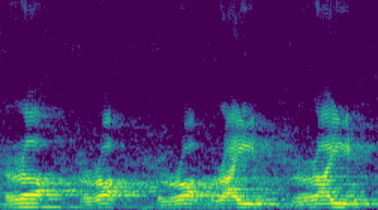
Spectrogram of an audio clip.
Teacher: Mouth को top part touch नहीं करेगी, लेकिन साइड से एयर के थ्रू वो आर साउंड निकलेगी ऐसे, र र र राइड राइड। आपकी टंग ऊपर आपके माउथ के जो टॉप है उसको टच नहीं कर रही, टॉप सरफेस को, लेकिन वो ऐसे कर्ल्ड है और साइड से जो है साउंड ऐसे मूव कर रहा है, एयर मूव कर रहा है और रा की साउंड निकल रही है, रा। · आपकी टंग ऊपर वाली जो सरफेस है आपके माउथ की उसको टच नहीं करेगी। The top part of your tongue does not touch the top of your mouth. Mouth को टॉप पार्ट टच नहीं करेगी, लेकिन साइड से एयर के थ्रू वो आर साउंड निकलेगी ऐसे, र र र राइड राइड।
